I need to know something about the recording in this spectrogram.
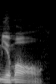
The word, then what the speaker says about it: Jamal: You actually are supposed to pronounce his name Yamal.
